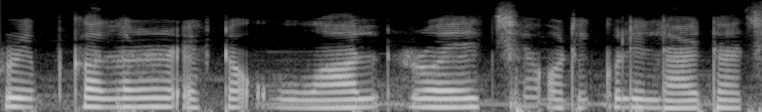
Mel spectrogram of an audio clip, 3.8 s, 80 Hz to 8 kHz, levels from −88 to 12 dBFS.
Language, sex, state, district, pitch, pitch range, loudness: Bengali, female, Tripura, West Tripura, 220 Hz, 205-225 Hz, -15 LUFS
